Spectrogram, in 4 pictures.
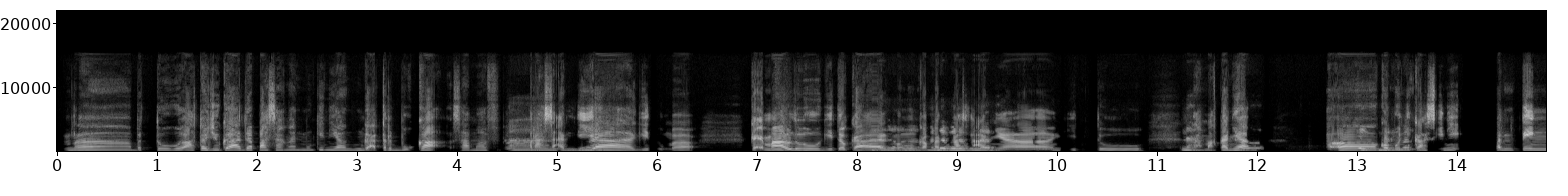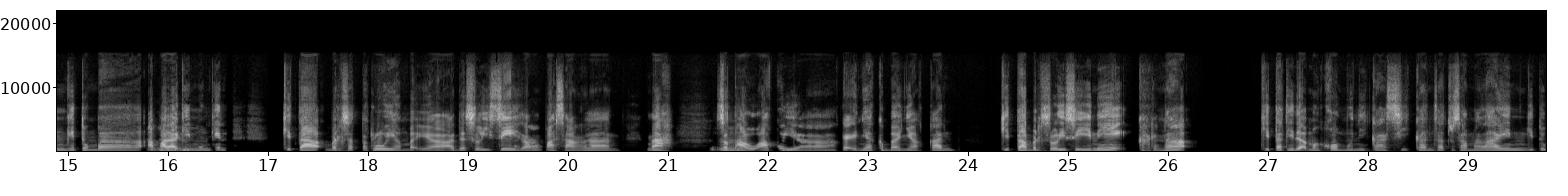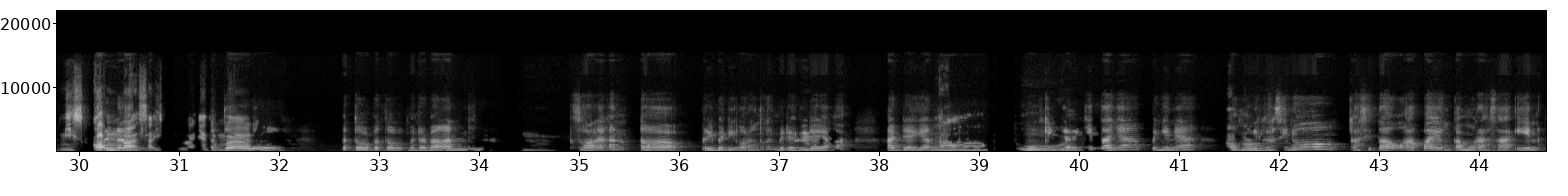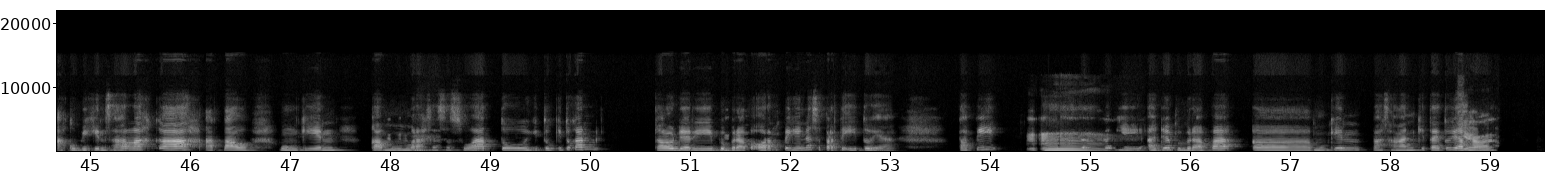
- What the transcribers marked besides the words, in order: "sama" said as "samaf"; static; tapping; distorted speech; other background noise
- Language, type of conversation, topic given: Indonesian, unstructured, Bagaimana cara menjaga rasa cinta agar tetap bertahan lama?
